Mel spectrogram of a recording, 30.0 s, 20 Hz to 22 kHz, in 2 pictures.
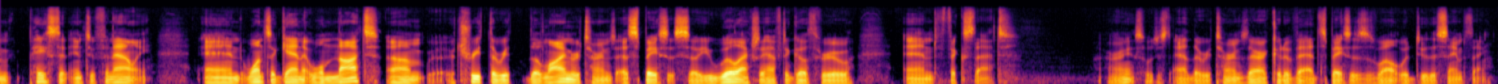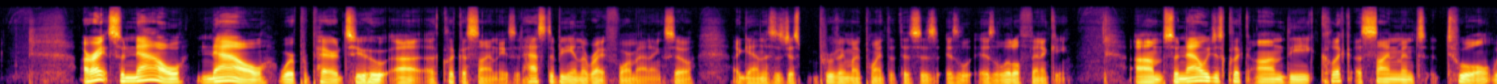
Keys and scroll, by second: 0.7 super+v, 6.9 Return, 10.1 Return.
